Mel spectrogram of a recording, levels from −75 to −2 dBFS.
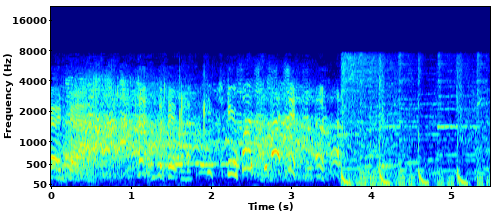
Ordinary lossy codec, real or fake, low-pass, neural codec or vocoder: none; real; none; none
